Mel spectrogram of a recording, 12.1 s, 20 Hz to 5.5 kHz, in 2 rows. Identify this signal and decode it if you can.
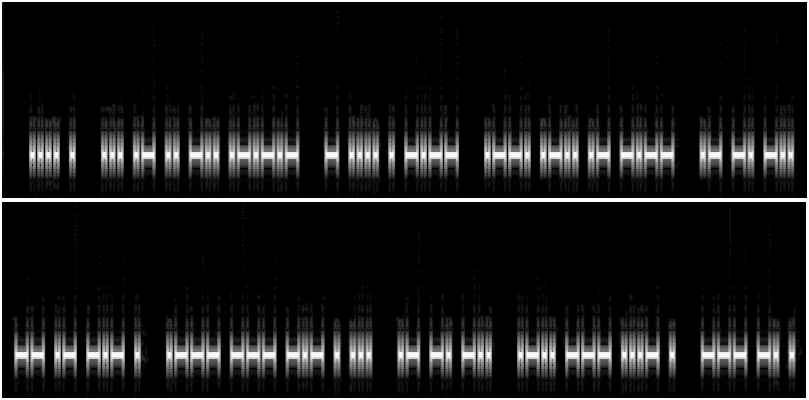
Morse code, heard as a keyed tone, about 40 wpm, 600 Hz. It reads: HE SAID. THEY PLAY AND MAKE JOKES AND LOVE ONE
